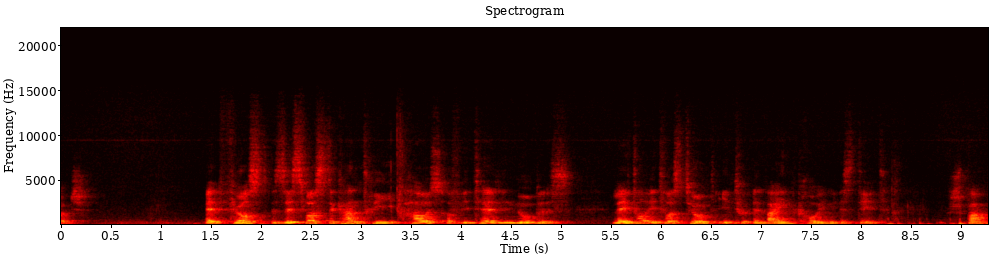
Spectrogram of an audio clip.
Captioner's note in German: guter deutscher Akzent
